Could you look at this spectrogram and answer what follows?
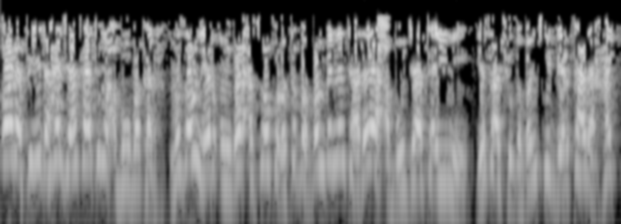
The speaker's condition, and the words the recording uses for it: None; typical speech.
